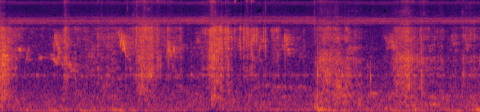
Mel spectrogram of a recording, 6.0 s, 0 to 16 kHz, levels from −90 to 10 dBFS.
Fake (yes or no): no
